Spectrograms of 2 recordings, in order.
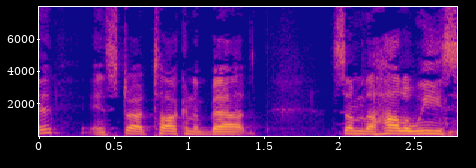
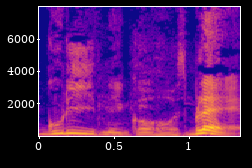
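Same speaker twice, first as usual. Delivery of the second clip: put-on vampire voice, much lower pitch; 5 semitones lower, 5 dB louder than usual. Greeting the co-host on a Halloween show, Dracula voice. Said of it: "my Dracula voice".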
